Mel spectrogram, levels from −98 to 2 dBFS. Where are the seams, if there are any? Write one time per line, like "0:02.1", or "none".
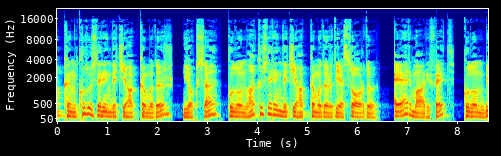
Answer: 0:06.6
